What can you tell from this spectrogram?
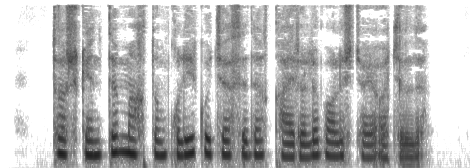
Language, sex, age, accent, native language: Uzbek, female, 12-17, Toshkent viloyati, Uzbek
